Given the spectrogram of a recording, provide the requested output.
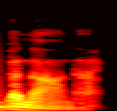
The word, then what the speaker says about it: banana: So best example I can give you is the word banana. There's three sounds in banana. The first sound is not stressed. B not ba b.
